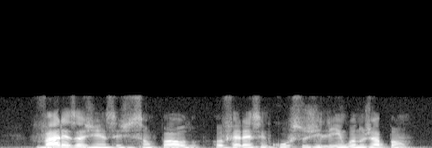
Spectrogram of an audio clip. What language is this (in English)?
Portuguese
